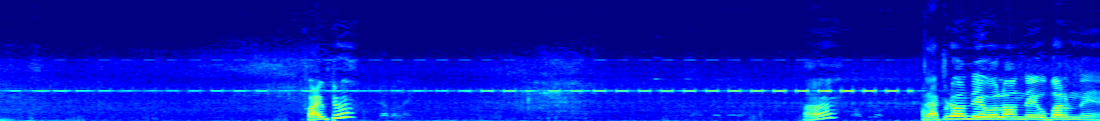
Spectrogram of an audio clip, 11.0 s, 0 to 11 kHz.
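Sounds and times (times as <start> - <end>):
high-pitched electronic beep tone: 0.0 - 10.8.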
